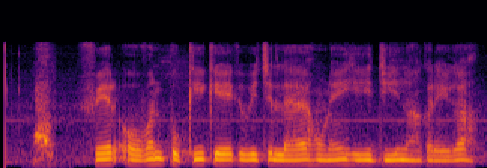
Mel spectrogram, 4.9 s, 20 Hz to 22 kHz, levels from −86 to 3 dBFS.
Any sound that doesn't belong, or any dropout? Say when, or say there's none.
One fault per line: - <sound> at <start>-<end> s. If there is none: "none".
- bark at 0.3-0.6 s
